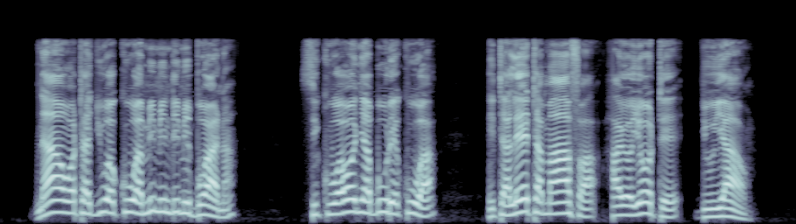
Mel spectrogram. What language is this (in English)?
Swahili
